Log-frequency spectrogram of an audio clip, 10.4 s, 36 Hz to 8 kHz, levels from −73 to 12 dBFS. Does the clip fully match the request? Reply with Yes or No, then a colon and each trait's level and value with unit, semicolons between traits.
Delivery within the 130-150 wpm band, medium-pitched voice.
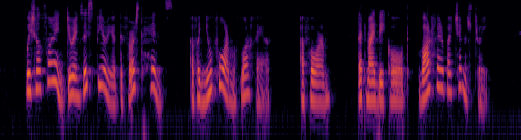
No: average, 145 wpm; high, 215 Hz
